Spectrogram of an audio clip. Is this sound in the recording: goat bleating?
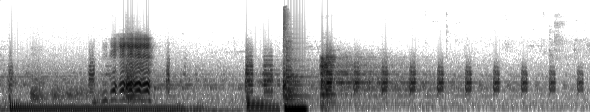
yes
